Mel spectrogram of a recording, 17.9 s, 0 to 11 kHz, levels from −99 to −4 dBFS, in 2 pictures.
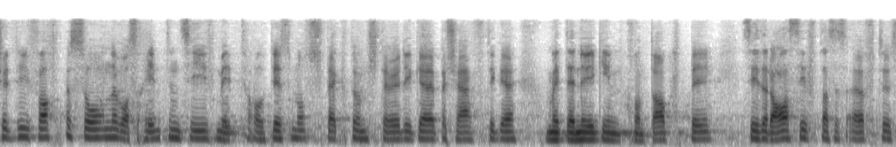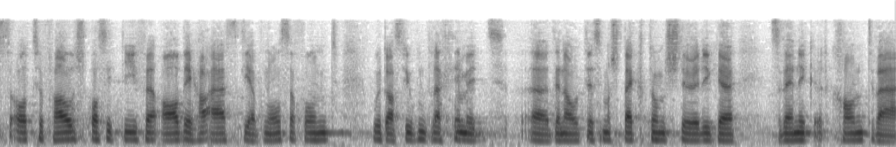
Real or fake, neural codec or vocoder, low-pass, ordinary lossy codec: fake; codec, 16 kHz, 1.1 kbps, Voila-Tokenizer; 7.2 kHz; none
